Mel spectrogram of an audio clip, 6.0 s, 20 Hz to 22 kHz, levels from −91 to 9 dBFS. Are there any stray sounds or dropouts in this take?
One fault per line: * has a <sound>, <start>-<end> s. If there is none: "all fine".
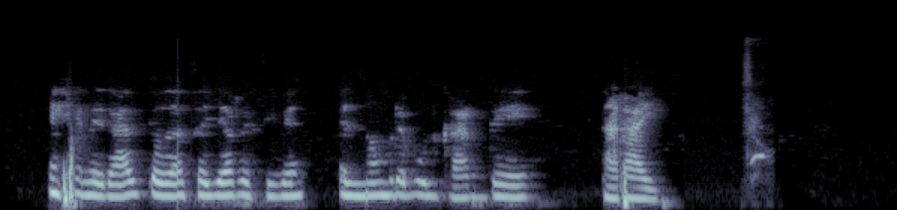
* has a sneeze, 4.9-5.2 s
